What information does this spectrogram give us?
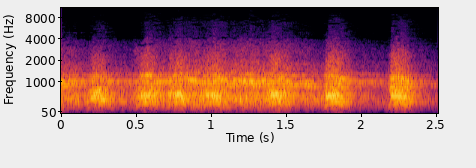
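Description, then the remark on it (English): King, the husky lead dog of Sergeant Preston in the radio show Challenge of the Yukon, barks loudly and repeatedly in a quick, steady series of sharp bow-wows, with no other sounds. “It's King, swiftest and strongest lead dog of the North Country, blazing the trail for Sergeant Preston of the Northwest Mounted Police in his relentless pursuit of lawbreakers.”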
